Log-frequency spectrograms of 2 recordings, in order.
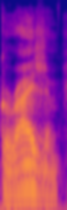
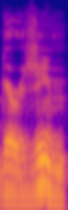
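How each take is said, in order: First: Gerizim is said in an American pronunciation. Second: Gerizim is said in a non-American pronunciation.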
